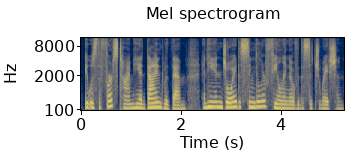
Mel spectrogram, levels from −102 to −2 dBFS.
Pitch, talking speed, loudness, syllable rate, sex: 195 Hz, 215 wpm, -20 LUFS, 5.6 syllables/s, female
